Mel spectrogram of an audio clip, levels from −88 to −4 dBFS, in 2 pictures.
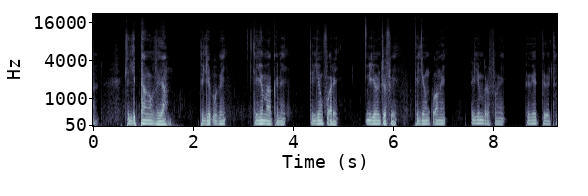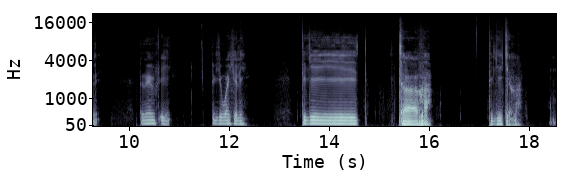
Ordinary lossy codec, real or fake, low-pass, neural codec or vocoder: none; fake; 19.8 kHz; codec, 44.1 kHz, 7.8 kbps, Pupu-Codec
